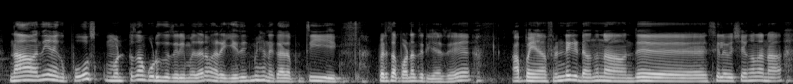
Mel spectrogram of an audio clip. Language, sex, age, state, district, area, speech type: Tamil, male, 18-30, Tamil Nadu, Tiruvannamalai, urban, spontaneous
